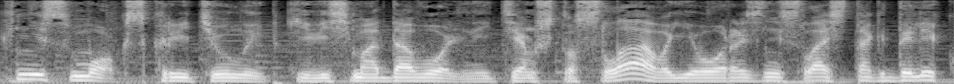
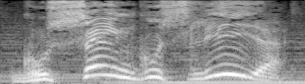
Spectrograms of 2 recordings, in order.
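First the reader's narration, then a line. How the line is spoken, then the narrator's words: Exclamation. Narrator (Russian): воскликнул Хаджа Насреддин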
